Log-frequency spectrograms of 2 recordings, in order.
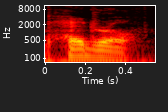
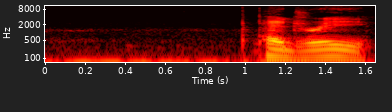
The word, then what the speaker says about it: Pedri: Sebastian I'm not even going to try and announce pronounce that second name. Is that Merino 20? Is that Pedro? Pedri.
